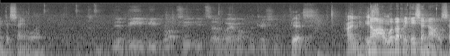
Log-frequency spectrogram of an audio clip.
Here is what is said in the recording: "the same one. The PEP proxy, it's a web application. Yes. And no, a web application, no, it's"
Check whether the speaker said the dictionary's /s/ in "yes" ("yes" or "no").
yes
